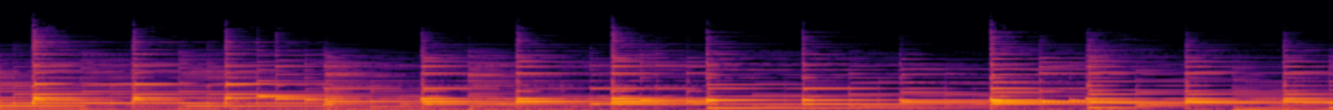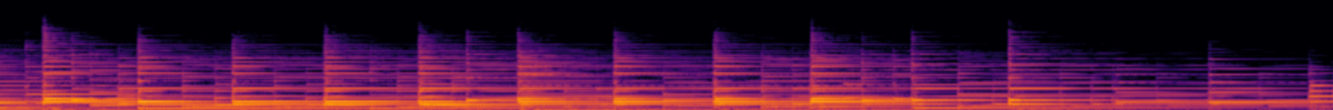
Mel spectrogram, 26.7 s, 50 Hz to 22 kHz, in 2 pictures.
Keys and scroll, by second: 22.6 Escape.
